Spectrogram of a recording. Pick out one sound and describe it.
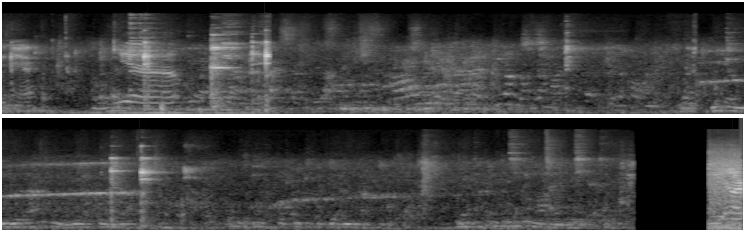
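Adult men and women chat casually around a table.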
